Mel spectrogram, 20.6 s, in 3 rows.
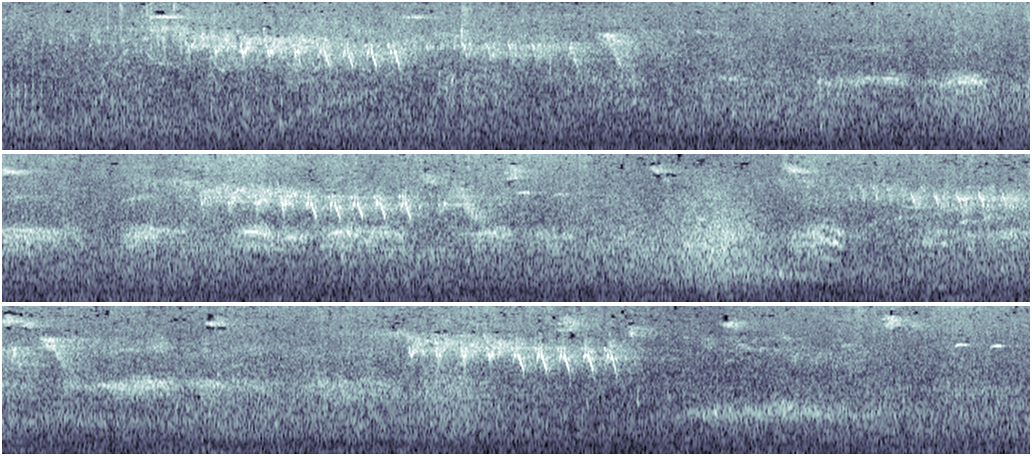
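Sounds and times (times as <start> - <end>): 
steady dense background hiss: 0.1 - 20.5
harsh rapidly pulsed bird calls: 5.8 - 17.9.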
